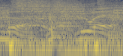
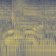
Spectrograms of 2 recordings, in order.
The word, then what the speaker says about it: Muir: But tonight he's going one-on-one with the debuting Levi Muir, who I'm seeing for the first time in about 4 years.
